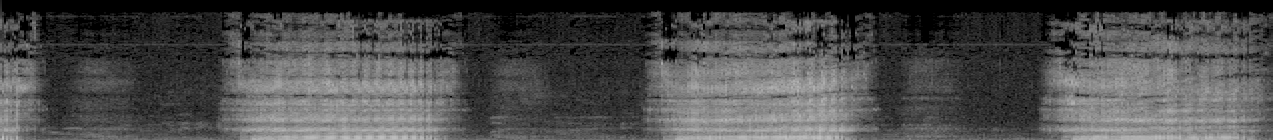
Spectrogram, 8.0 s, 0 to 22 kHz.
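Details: Drunk adult passed out on a couch snoring: loud, deep, rattling snores on each breath in with quieter breaths out, at about 12 breaths a minute.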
